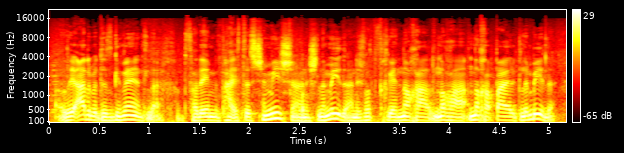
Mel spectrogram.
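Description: A man's voice: medium pitch, fast talker, creaky, darkish tone, slight background noise. A man giving a lecture, explaining conversationally and thinking aloud as he goes. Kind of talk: lecture on interpretation methods.

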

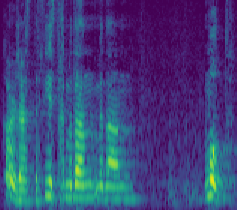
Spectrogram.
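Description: A man with a fairly high voice leads an interactive religious study class. He keeps questioning his students and drops English phrases into his explanations. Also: normal speed. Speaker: religious teacher.

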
